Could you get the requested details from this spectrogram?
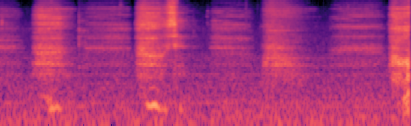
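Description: About four loud, sharp, breathy gasping intakes of breath separated by quieter breathing; repeated gasps.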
